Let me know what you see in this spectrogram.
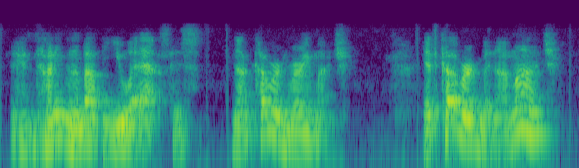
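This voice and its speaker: Amid audible room echo, a man with an American accent speaks at a medium pitch and a fairly quick pace, swinging very widely in pitch and leaving long, frequent pauses. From Colorado, US. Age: 50s. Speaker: vlogger. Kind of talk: casual monologue.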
